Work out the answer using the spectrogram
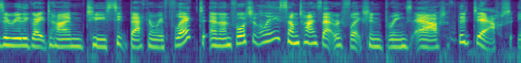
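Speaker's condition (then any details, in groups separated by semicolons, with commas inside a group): No condition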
